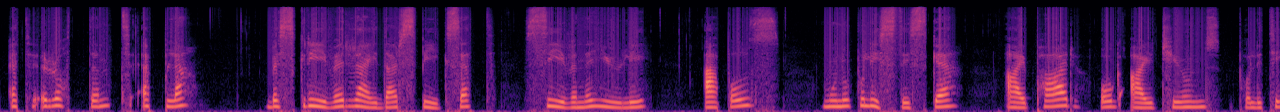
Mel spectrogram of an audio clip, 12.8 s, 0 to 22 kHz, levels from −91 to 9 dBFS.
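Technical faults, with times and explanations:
Throughout, block size mismatch (padded): one stage is handing over blocks a little shorter than the next stage expects, and the leftover space in each block gets filled with zeros. That tiny silent gap repeats about 91.5 times a second, so the speech picks up a steady buzz at that rate. The gaps also stretch everything out, so it runs at 0.996 of normal speed while the pitch stays essentially where it should be.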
